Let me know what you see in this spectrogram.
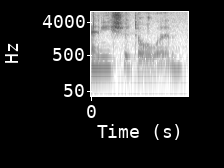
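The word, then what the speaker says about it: Naoise Dolan: It's Irish, but... Nisha Dolan. Perfect.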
